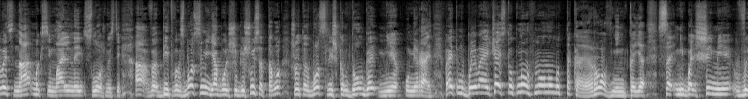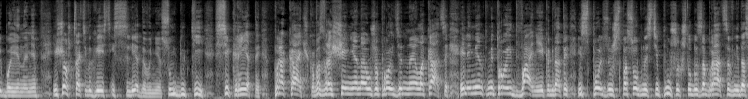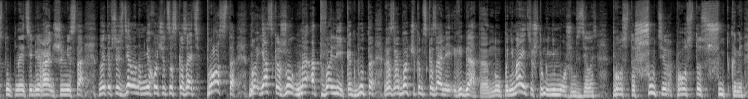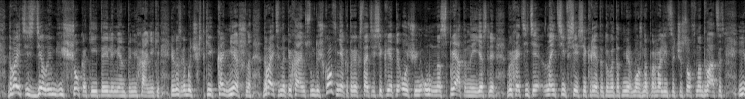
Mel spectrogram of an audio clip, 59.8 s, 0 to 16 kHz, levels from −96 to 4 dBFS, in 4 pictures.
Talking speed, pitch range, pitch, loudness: 125 wpm, 160-210 Hz, 185 Hz, -18 LUFS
